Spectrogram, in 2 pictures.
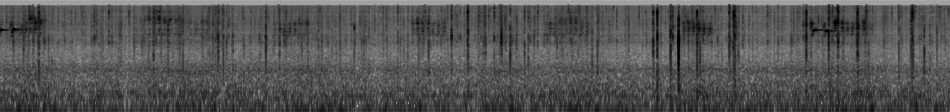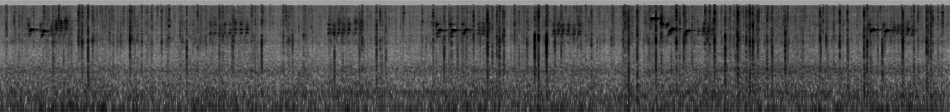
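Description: Faint light rain, scattered drops ticking and pattering, with a small bird giving short high chirps every few seconds.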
